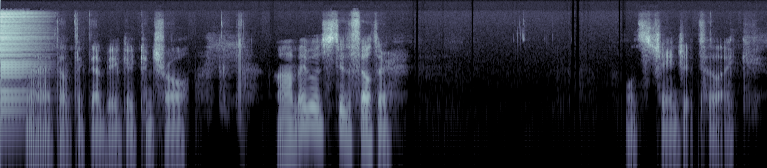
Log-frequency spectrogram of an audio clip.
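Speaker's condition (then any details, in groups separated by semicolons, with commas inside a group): No condition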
